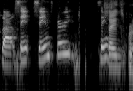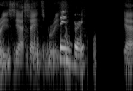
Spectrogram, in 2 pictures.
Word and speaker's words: Sainsbury's: This is a This is quite How do you pronounce that? Sainsbury. S Sainsbury's.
